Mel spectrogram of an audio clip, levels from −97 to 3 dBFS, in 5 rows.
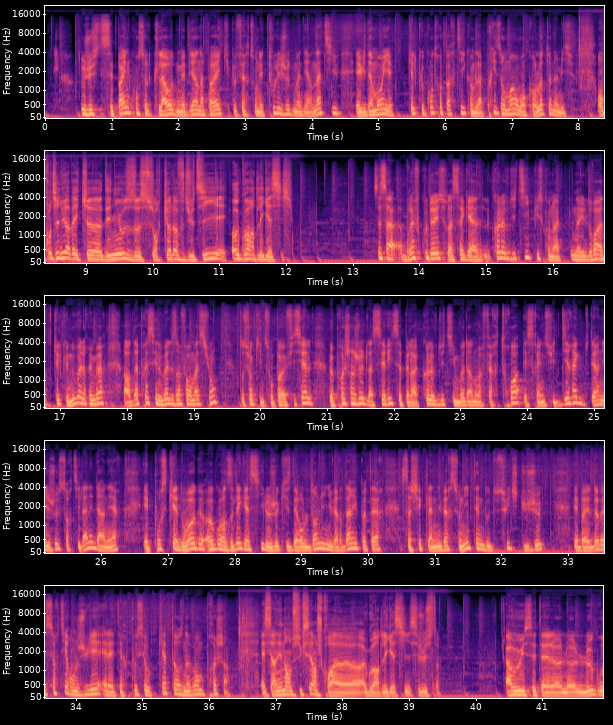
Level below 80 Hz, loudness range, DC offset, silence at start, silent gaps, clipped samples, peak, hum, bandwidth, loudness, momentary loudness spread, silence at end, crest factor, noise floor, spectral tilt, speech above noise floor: -40 dBFS; 2 LU; under 0.1%; 0 s; none; under 0.1%; -4 dBFS; none; 19 kHz; -17 LUFS; 6 LU; 0 s; 12 dB; -36 dBFS; -5.5 dB/octave; 20 dB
